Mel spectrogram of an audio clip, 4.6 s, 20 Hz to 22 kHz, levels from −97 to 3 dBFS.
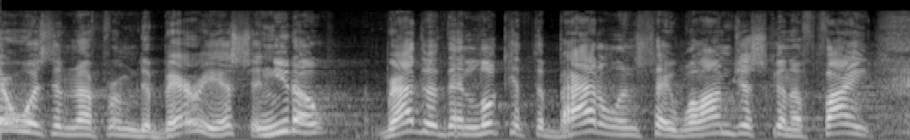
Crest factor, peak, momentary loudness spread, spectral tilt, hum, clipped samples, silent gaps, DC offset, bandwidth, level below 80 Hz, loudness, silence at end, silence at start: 18 dB; -2 dBFS; 4 LU; -4 dB/octave; none; under 0.1%; none; under 0.1%; 16 kHz; -56 dBFS; -20 LUFS; 0 s; 0 s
